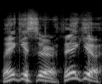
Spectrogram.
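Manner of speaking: bright, loud grateful thanks; a cheery sailor thanking him; hearty sailor thanks. Acted. NPC sailors thanking Byron.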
